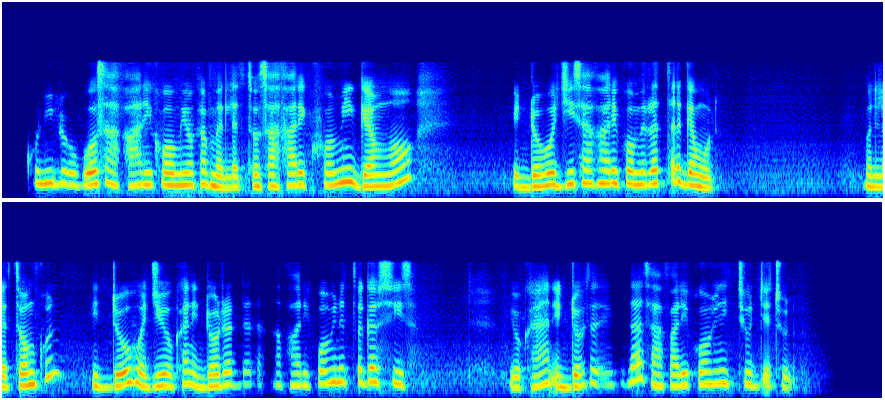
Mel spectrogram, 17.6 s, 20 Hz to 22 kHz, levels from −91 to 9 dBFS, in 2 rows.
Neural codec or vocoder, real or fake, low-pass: codec, 16 kHz, about 1 kbps, DyCAST, with the encoder's durations; fake; 7.2 kHz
